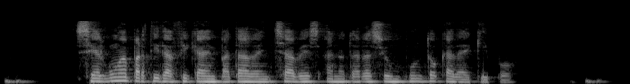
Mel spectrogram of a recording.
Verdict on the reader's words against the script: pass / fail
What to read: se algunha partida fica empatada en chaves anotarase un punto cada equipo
pass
